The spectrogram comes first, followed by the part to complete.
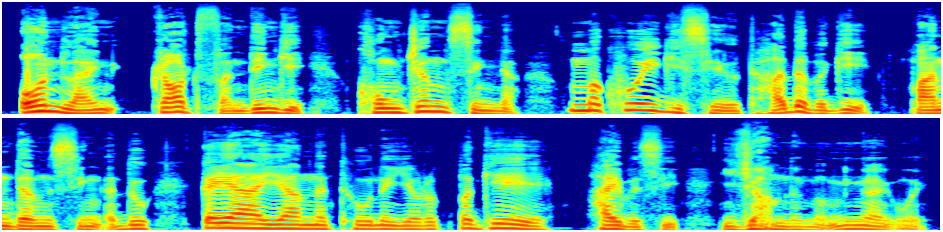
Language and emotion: Manipuri, surprised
